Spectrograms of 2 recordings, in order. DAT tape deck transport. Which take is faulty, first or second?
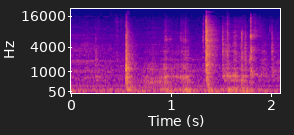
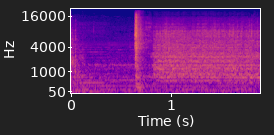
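second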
